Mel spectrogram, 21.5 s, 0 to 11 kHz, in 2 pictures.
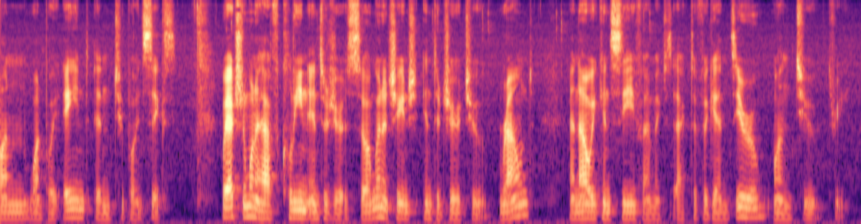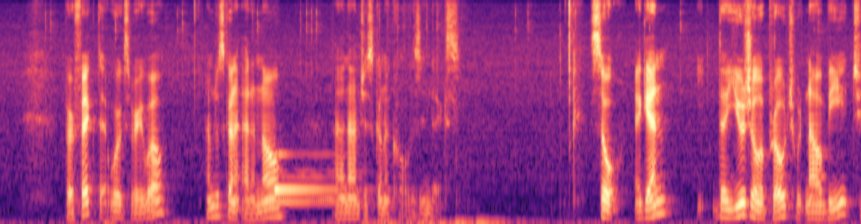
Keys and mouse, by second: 2.8 click, 3.9 click, 5.4 click, 6.0 click, 6.9 click, 6.9 typing, 8.0 click, 11.3 click, 11.7 middle click, 12.2 click, 12.9 click, 13.6 alt+n, 13.9 alt+click, 14.5 alt+click, 17.2 click, 17.9 click, 18.6 middle click, 18.9 click, 20.9 click.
